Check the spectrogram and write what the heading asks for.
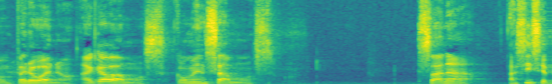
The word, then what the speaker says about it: Sanaa: Sana, así se pronuncia, ¿no?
